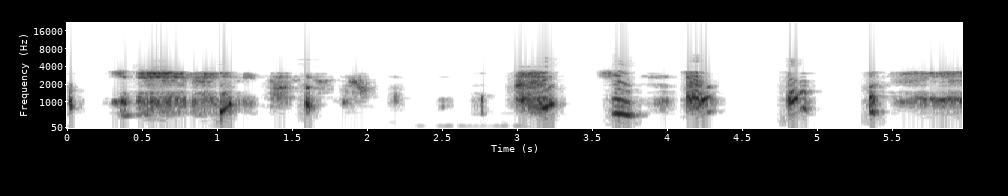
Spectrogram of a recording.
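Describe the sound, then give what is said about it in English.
A woman imitates a dog, letting out a string of short, sharp barks and a few drawn-out yelps in an uneven rhythm, loud. “So she's just out here barking. Like, just, hey, let's bark.”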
